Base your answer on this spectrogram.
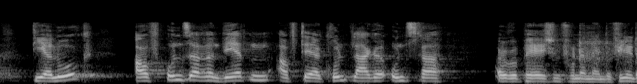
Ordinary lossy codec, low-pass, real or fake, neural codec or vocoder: none; 7.2 kHz; real; none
